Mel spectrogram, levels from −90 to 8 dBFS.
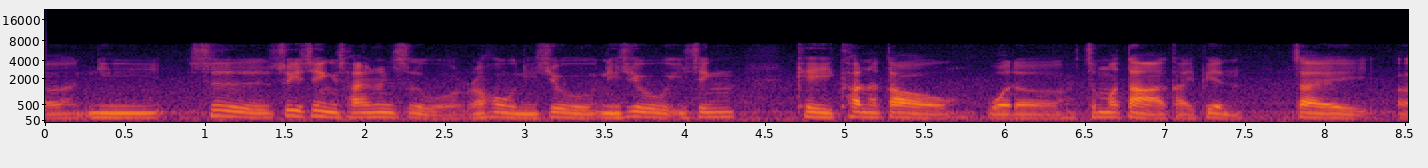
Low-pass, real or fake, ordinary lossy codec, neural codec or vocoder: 7.2 kHz; real; none; none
